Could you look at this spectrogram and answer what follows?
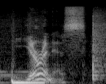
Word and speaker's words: Uranus: Even if you try to avoid calling it Uranus by pronouncing it Uranus, you still have to say urine, and everyone knows you mean your anus.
